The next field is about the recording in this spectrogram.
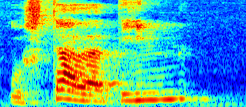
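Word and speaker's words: أستاذةٍ: Entonces, una profesora sería ustadatin. Ustadatin, todo leído, el acento en la vocal larga.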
